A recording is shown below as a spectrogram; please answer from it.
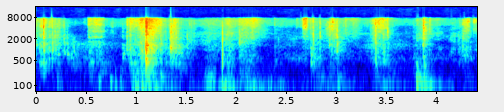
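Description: Playing cards being dealt one at a time from a deck onto a cloth-covered table: a run of short, irregular flicks and soft taps.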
